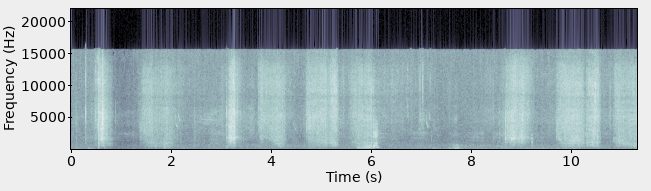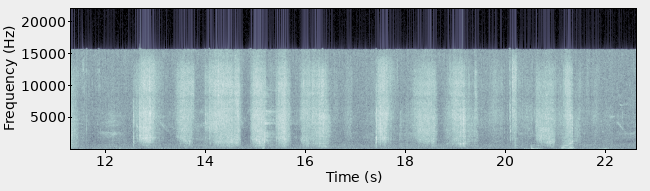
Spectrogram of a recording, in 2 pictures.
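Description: Dry germinated maize kernels (guiñapo) and coarse meal being scooped up by hand and let fall back onto a flat grinding stone, making a run of short, irregular rustling hisses about once a second.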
